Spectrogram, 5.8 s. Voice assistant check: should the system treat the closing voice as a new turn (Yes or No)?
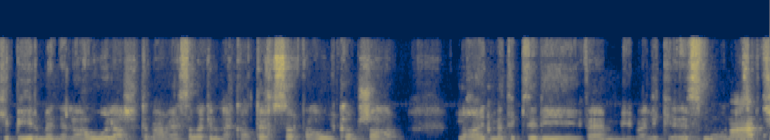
Yes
